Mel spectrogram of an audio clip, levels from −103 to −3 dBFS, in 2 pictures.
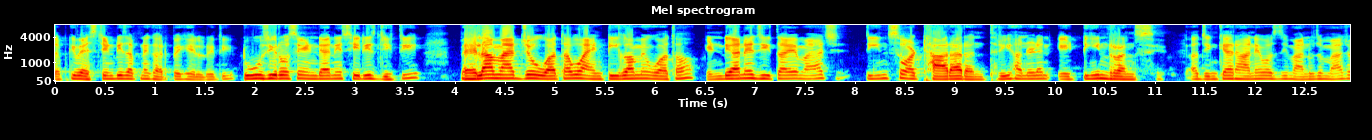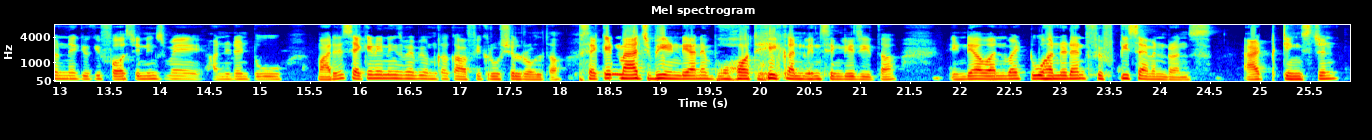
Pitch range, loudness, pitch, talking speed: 145-175 Hz, -18 LUFS, 160 Hz, 140 wpm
